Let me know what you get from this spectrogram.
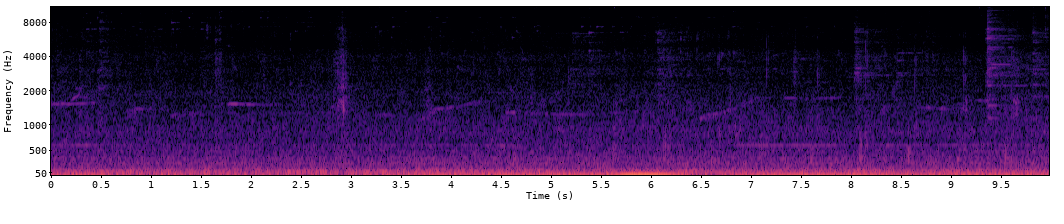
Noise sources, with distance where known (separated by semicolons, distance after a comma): background noise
